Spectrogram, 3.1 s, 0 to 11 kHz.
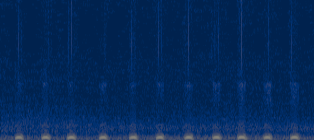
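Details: Nest-camera recording from Oklahoma City, 28 January 2014 around 6:54pm: great horned owls calling as the female summons the male. A fast, even string of eleven short, low hoots, about four each second.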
